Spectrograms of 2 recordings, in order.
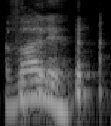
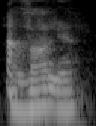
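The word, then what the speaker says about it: abhaile: Aalia. Aalia. Well, the BH would usually make a a V sound in Irish, wouldn't it?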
